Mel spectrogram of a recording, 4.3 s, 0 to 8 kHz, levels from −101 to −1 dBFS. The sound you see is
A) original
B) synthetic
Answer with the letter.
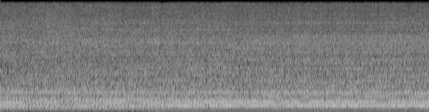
A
